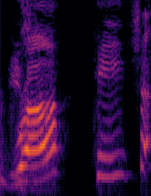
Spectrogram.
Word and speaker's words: Rakisha: Exactly, but you want to mess up my name is really, it's spelled just like it sounds. You could sound it out. Yeah, Rakisha.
